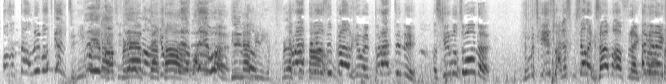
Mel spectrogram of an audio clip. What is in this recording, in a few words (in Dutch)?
Het Algemeen Beschaafd Winterslags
